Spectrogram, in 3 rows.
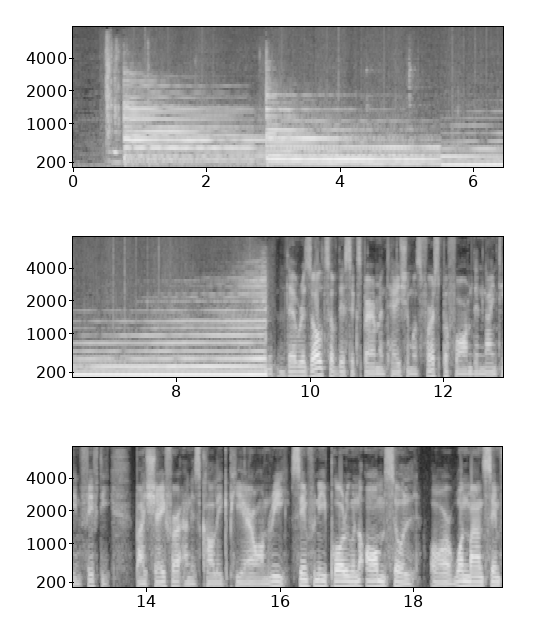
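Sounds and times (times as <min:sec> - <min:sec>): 
speech: 0:00.6 - 0:01.7, 0:09.8 - 0:19.3
reversed tape note spliced into a sequence: 0:00.6 - 0:09.5.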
